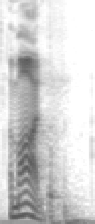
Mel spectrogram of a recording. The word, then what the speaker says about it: Ahad: pronounce it the way it's Arabic name so it's it's very difficult to say the letter ha so in English it's ha but there's a yeah ha like Ahmed in Arabic Ahmed or ahed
